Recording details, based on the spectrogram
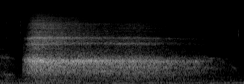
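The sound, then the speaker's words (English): A single long, airy deep breath, taken in a guided breathing exercise, starting abruptly and slowly tapering off over about two seconds as it is breathed out, with no talking. “So I'm going to invite you to take a few deep breaths in. Hold it. And breathe out.”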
